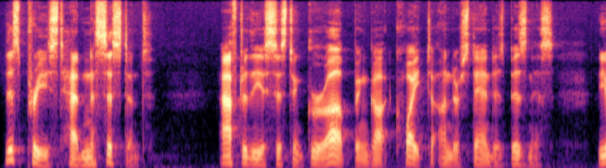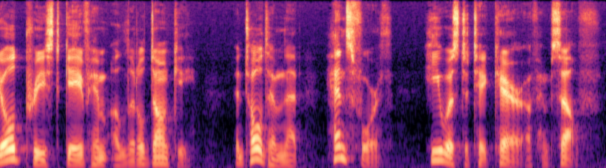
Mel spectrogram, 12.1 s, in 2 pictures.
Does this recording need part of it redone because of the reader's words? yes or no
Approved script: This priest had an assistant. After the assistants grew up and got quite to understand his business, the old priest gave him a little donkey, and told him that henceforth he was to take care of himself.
yes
